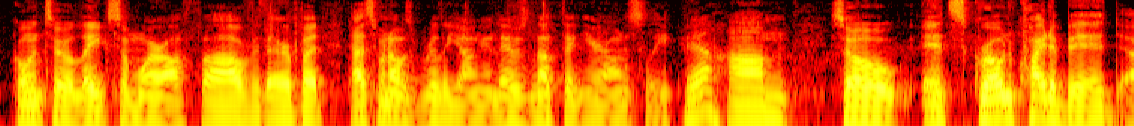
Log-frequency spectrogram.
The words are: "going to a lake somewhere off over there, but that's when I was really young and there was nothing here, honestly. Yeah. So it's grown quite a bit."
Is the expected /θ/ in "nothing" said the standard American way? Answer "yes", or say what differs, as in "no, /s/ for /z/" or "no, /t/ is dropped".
yes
